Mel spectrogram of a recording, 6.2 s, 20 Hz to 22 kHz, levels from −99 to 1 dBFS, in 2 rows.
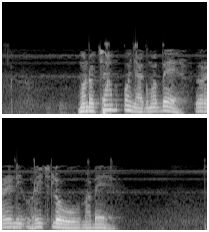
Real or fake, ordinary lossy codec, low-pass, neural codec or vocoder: real; AAC, 16 kbps; 19.8 kHz; none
